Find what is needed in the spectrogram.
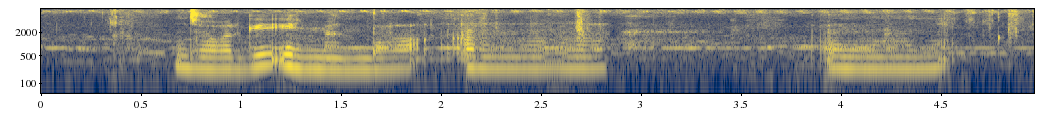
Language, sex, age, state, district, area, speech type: Santali, female, 18-30, West Bengal, Malda, rural, spontaneous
